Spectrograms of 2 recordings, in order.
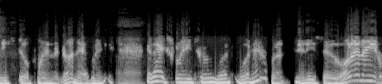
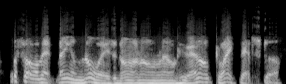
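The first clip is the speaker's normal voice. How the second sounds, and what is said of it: Put-on Texas accent. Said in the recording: “my best impression of a Texas accent”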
